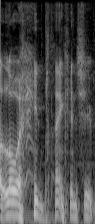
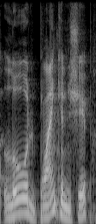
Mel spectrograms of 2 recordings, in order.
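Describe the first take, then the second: First: "Lloyd" said clearly, with a laugh; corrected name Lloyd. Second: Name read as "Lord Blankenship", slowly; misread name Lord. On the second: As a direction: say "Lord" instead of Lloyd, a slip. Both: Real, not acted. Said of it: "No, Lloyd, not Lord".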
